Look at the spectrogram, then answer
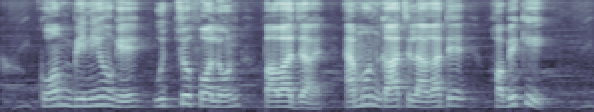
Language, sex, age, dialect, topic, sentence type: Bengali, male, 18-24, Standard Colloquial, agriculture, question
